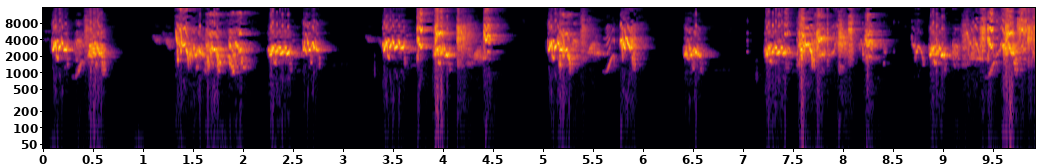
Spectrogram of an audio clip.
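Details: Budgerigar, kept as a pet bird, singing in short bursts of chirpy, scratchy warbling with quick squeaks and trills. Phrases last about half a second to a second and are separated by brief silences.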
